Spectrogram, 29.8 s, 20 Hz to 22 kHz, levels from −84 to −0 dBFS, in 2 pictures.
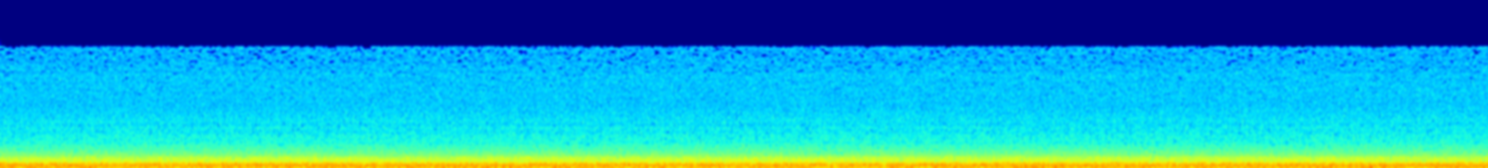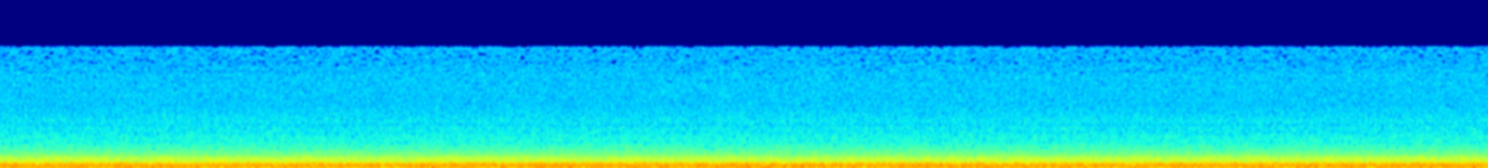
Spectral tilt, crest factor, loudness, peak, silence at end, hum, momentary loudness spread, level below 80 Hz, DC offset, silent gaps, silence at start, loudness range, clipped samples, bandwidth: -5.5 dB/octave; 14 dB; -21 LUFS; -8 dBFS; 0 s; none; 1 LU; -32 dBFS; under 0.1%; none; 0 s; 1 LU; under 0.1%; 16 kHz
